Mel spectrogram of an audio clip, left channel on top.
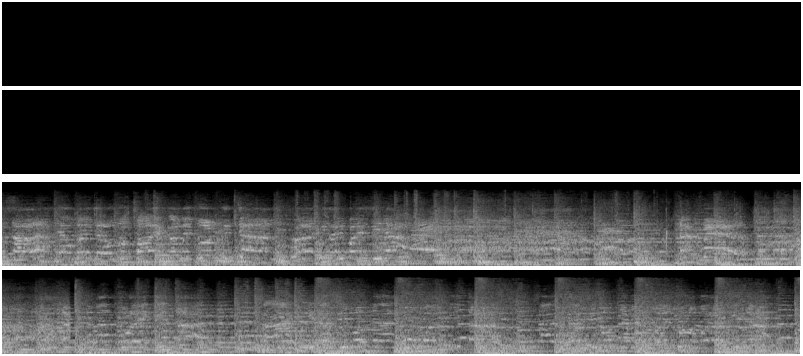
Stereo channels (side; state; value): left; silent; digital silence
